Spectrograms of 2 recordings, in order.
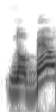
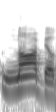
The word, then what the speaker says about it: Nobel: principais palavras, saber que é prêmio Nobel da Paz e não Nobel da Paz. Porque se eu pensar que é Nobel, eu vou acentuar pela regra das paroxítonas.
